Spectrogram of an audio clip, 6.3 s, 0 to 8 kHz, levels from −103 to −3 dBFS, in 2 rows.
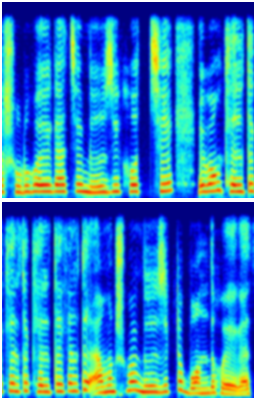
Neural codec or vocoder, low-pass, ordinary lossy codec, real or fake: autoencoder, 48 kHz, 32 numbers a frame, DAC-VAE, trained on Japanese speech; 7.2 kHz; none; fake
